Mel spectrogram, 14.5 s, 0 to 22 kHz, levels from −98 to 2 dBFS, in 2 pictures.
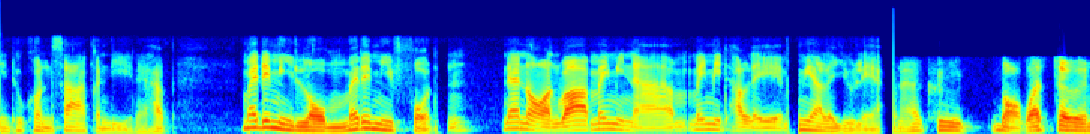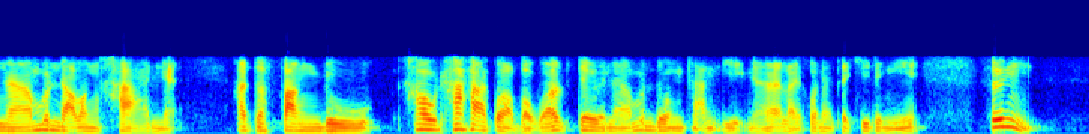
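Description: At 2.91 s the sound goes dull and boxy after a brief 80 ms silence, with nothing above 5.6 kHz and a faint new noise floor roughly 50 dB down at an unchanged level. This is likely an input switched to a poorer device, and it clears at 5.33 s.

A handover gap follows from 5.85 to 5.95 s. The signal dies away abruptly and leaves 100 ms of silence while the call moves between networks. No speech frames arrive during the switch, so that stretch of audio is simply lost.

From 5.95 s to the end there is a fallback to narrowband. The earlier AMR wideband (HD Voice) stretch sounds clean, consistent with its highest rate, but now everything above 4 kHz disappears. The rough, grainy texture points to a low-rate AMR-NB mode near 5.9 kbit/s.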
